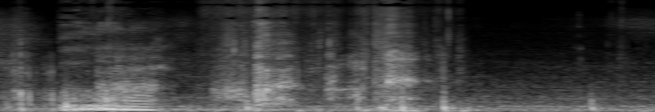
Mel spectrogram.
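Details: Treeing Walker Coonhound during hunting-style play, reacting seriously: rough low growls and barks in bursts over the first three and a half seconds, fading to quieter huffs near the end.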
